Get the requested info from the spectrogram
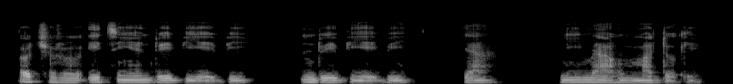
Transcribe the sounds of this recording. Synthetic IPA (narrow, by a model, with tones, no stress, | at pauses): ɔ̰˦t͡ʃʊ˨ɾʊ˨i˦ti˨ɲe˦n̩˦dʊ˨e˦bi˨e˨bi˦ | n̩˦dʊ˦˨e˦bi˨e˨bi˦ | ja˦ | ni˦me˦a˨ɦʊ˨m̩˦ma˦dʊ˨ɡɪ˦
